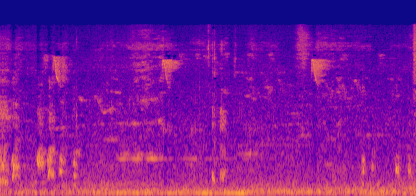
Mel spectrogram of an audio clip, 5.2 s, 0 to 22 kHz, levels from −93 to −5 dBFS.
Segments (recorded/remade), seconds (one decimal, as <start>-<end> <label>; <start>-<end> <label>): 0.0-1.9 remade; 1.9-5.2 recorded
